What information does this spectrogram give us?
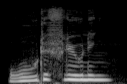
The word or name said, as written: ruteflyvning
